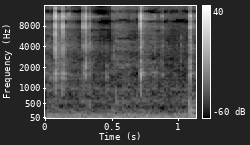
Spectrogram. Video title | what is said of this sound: LGT Darth Maul Saber (part 2) | you hear that shake it's this part that's the part that's shaking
